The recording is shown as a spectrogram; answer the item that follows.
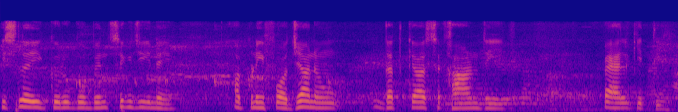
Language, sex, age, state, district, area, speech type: Punjabi, male, 18-30, Punjab, Ludhiana, urban, spontaneous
